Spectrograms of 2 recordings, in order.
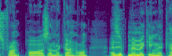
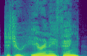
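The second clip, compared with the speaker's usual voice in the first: put-on young girl voice; 12 semitones higher, 5 dB louder than usual. A narrator's reading. Tress speaking.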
